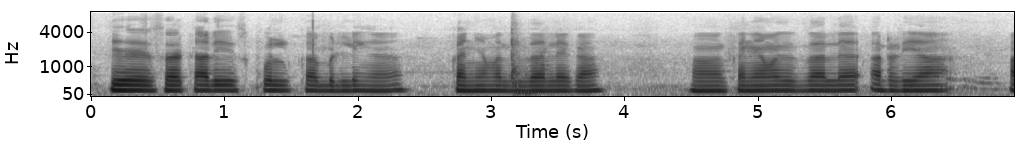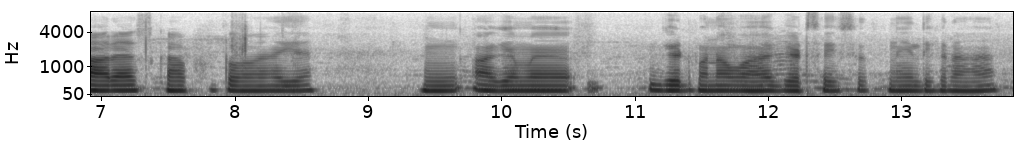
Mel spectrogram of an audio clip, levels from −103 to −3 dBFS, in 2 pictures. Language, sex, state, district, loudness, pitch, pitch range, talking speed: Hindi, male, Bihar, Araria, -22 LUFS, 135 Hz, 135-140 Hz, 145 wpm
